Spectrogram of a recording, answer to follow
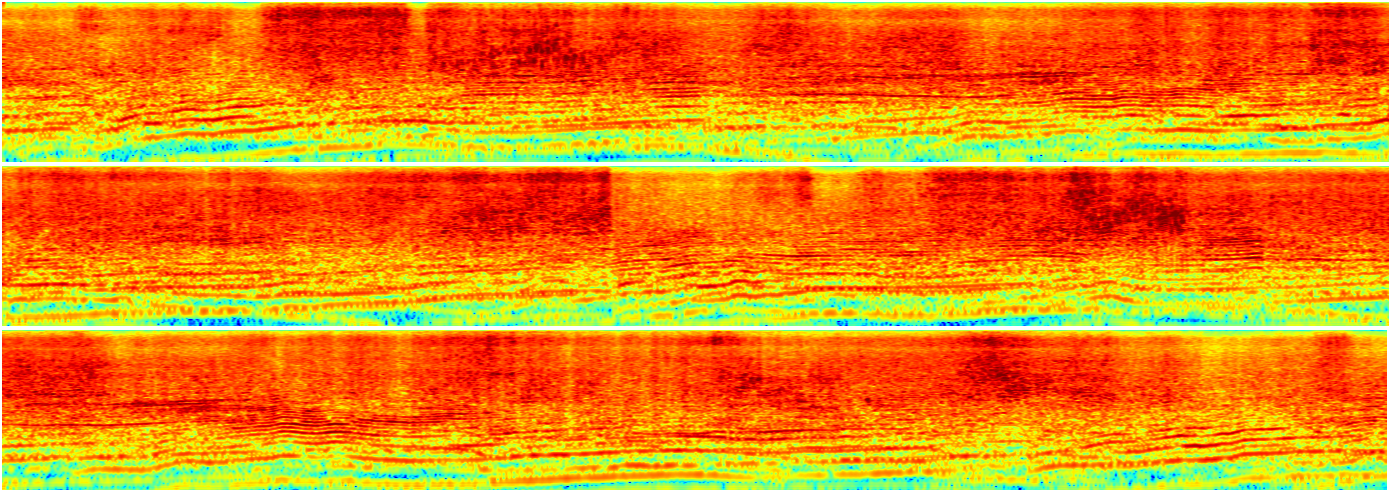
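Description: Several race car engines running together, revving up and easing off in overlapping rises and falls of pitch as the cars accelerate and slow through the course.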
